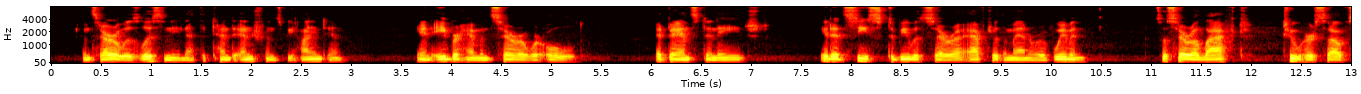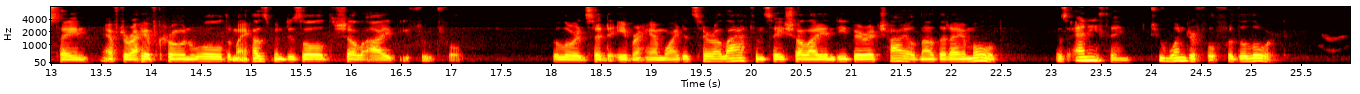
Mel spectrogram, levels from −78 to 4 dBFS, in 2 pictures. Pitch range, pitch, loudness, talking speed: 100-120 Hz, 110 Hz, -17 LUFS, 185 wpm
